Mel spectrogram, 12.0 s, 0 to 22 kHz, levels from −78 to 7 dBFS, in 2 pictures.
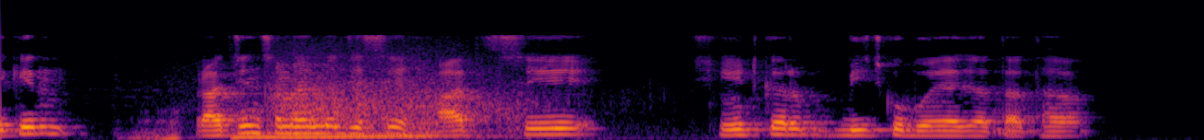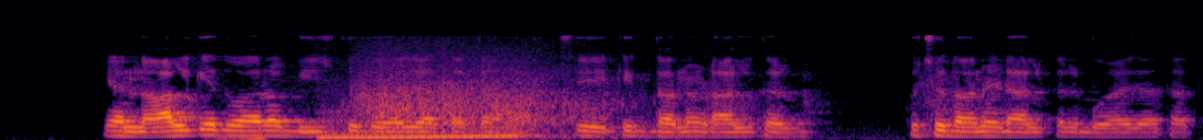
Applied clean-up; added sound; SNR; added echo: none; Accelerating, revving, vroom / Car; 8 dB; none.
